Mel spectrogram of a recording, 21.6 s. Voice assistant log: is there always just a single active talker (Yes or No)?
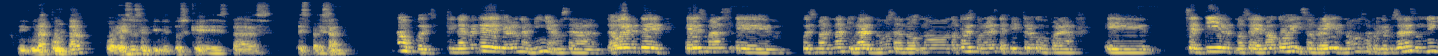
Yes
